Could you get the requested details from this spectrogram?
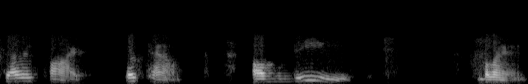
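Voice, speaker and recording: Very animated and drawing out his words, a man with a mid-range voice teaches an online class as a professor. He tutors informally, working through each step and asking "okay?" often, over audio that sounds thin, as if from a phone.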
